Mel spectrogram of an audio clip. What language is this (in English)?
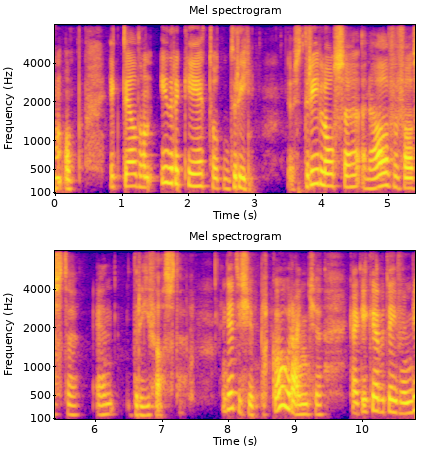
Dutch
